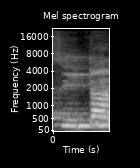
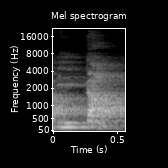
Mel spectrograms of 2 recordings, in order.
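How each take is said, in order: First: The word begins with a plain s sound. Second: The word begins with a th sound. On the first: The speaker calls it wrong. "अरे भाई सीटा नहीं" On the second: The speaker calls it right. "थीटा थीटा"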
